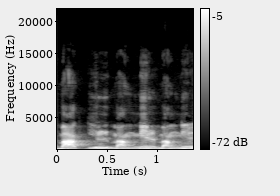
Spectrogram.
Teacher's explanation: 받침 뒤에 이야, 여요, 유가 오게 되면 니은이 첨가되는 거죠.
